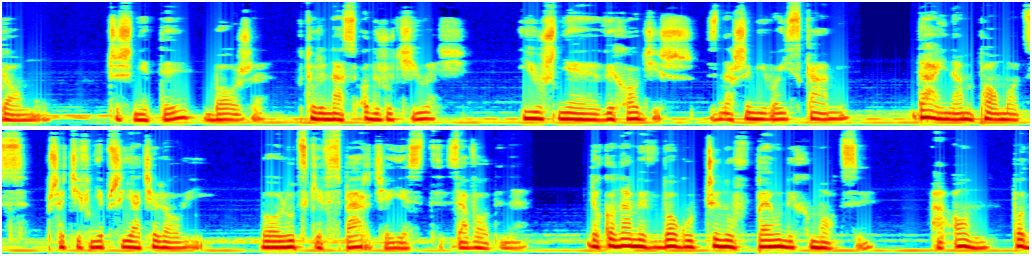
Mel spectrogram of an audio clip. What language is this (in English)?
Polish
